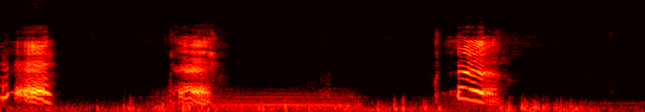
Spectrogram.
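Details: Baby camel giving three short, loud, falling cries about a second apart, each harmonic-rich and bleating, with a steady low hum between the second and third.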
